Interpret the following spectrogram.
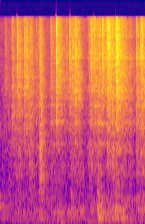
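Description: Shower curtain rod being handled and taken down: light scraping and clicking of the metal rod and its plastic rings, with a short rising sound about one and a half seconds in.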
